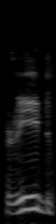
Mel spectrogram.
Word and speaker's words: read: তার মানে এটা রয়েছে পাস্ট ইনডিফিনিট টেন্সে, কারণ আমরা জানি রিড ভার্বের 3টা ফর্ম সেম, কিন্তু উচ্চারণ ভিন্ন। প্রেজেন্ট টেন্সের উচ্চারণ রিড, পাস্ট টেন্সে রেড, পাস্ট পার্টিসিপলেও রেড।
